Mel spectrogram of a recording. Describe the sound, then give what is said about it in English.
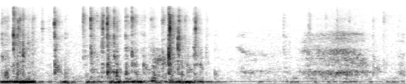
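Typing on a computer keyboard: rapid, uneven clicking keystrokes fill the first two seconds, then the sound drops to quieter, sparse taps and faint background noise, with no voices. “Can you just send that to me then? Like whatever you typed.”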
